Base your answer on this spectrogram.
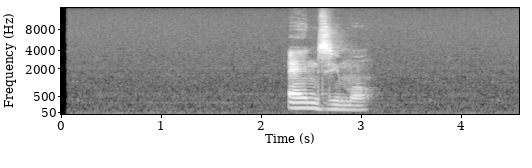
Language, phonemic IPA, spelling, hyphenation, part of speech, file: Greek, /ˈenzimo/, ένζυμο, έν‧ζυ‧μο, noun, Ell-Enzymo.ogg
- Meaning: enzyme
